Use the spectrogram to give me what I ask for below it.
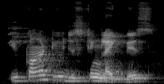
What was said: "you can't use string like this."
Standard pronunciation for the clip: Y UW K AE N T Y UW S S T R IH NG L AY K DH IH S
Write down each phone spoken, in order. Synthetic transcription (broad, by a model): Y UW K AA N T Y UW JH S T IH NG L AY K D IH S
